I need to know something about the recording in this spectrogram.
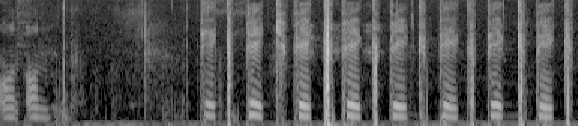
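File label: "pick", spoken word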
